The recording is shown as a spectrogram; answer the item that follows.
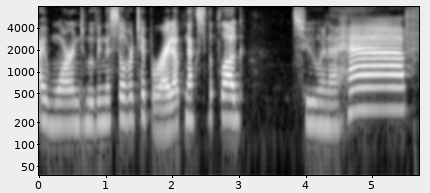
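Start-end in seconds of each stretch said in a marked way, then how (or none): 3.8-5.5 very slow, stretched-out, drawn-out delivery. Narrator counting down a warning before jamming the tip in, said real slowly. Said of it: "I said real slowly".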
